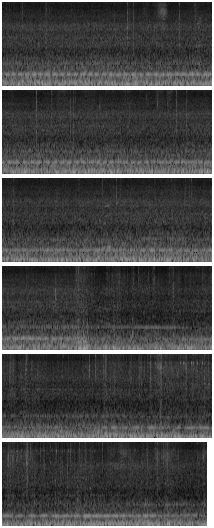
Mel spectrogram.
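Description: Jet engines roar loudly and steadily, heard from inside an airliner cabin.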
